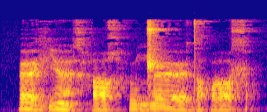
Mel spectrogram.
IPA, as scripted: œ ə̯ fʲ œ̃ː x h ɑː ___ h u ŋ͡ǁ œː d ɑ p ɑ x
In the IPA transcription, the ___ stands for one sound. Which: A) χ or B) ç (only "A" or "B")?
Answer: A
